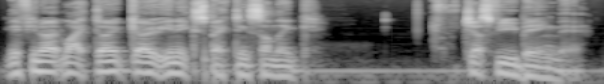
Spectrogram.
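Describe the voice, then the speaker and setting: A man's voice: deep voice, fairly quick, fairly bright tone. A man with an Australian accent chatting casually on a podcast, laid-back, rambling and self-mocking. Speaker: podcast guest. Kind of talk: casual chat.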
